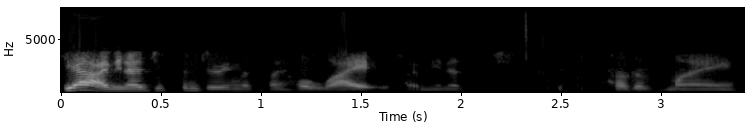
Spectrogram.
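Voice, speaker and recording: A woman's voice: low voice, quick pace, dry recording, narrow, tinny audio. An American woman in her forties chatting casually and telling stories as an interview guest. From California, United States. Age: 40s. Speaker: interview guest, theater professor and director. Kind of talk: casual chat, personal storytelling.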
